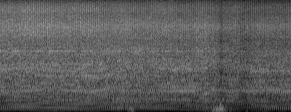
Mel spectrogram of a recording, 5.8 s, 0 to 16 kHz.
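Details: Repaired Toro Wheel Horse 1638HXL hydrostatic lawn tractor being driven out: single engine holds an even, steady beat with a couple of light knocks from the machine moving; transmission runs great; normal running.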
